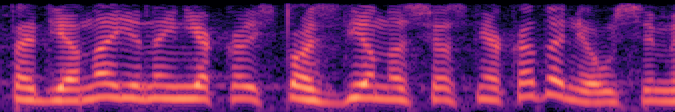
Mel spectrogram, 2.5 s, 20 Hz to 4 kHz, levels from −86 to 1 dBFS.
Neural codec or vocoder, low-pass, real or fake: vocoder, 44.1 kHz, 80 mel bands, Vocos; 3.6 kHz; fake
